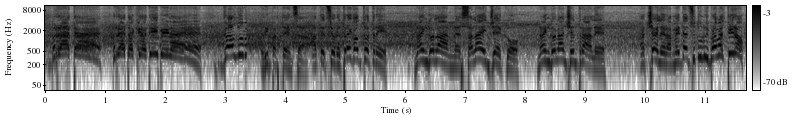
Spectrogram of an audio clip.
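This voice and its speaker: A man commentates football live in a breathless, very high, strained shout with gravel in it. His delivery swings up and down and repeats key words. The recording is a very noisy broadcast with crowd roar behind him. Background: loud crowd and noise.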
